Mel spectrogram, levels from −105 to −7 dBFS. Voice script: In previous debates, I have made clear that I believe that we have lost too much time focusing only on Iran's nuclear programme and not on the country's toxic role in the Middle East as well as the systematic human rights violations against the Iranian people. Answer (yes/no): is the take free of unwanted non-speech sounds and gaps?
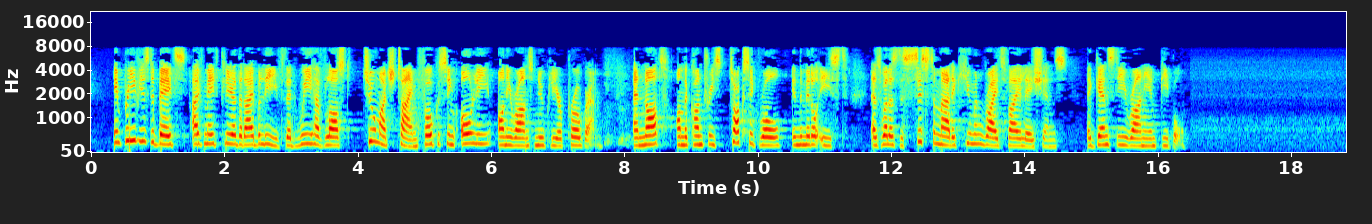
yes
